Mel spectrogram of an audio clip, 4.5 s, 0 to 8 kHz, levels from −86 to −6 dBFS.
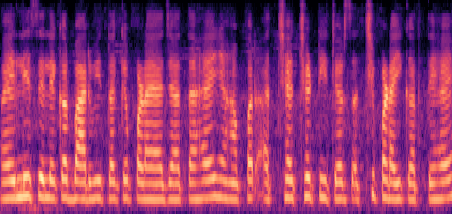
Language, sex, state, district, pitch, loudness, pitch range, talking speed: Hindi, female, Maharashtra, Gondia, 235 Hz, -18 LUFS, 225-250 Hz, 265 wpm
